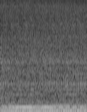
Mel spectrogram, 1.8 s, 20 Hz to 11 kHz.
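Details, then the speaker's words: 1975 Jaguar XJ6 after a fresh oil change. Start-up as the oil pressure light goes out and pressure builds. Steady low, even idle hum with no knocks or ticks. No leaks, and it runs as well as before. "Let's fire it up. Looking for the oil pressure light there to go out and for it to build some pressure."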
